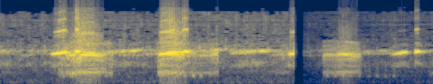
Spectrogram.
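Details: Frogs croaking, loud harsh bursts at about one and two seconds and again near three and a half, over a steady high chorus of other frogs.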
